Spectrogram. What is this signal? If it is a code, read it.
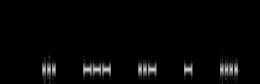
Morse code, heard as a keyed tone, about 48 wpm, spaced as for 23 wpm, 690 Hz. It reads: SOUTH
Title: 4x Character Spacing - Top 500 Words - 50wpm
